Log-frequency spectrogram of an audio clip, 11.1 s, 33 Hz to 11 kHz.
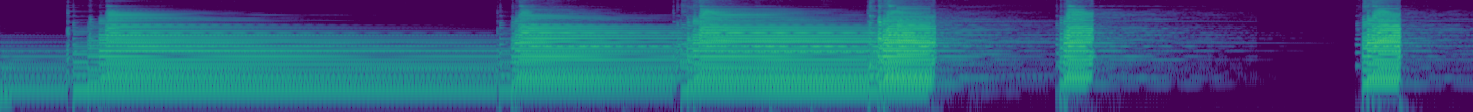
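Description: An electric guitar plays through a JOYO DC-15s practice amplifier set to a clean tone. Several strummed chords ring out and decay, followed by a few short, clipped stabs, with no talking.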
